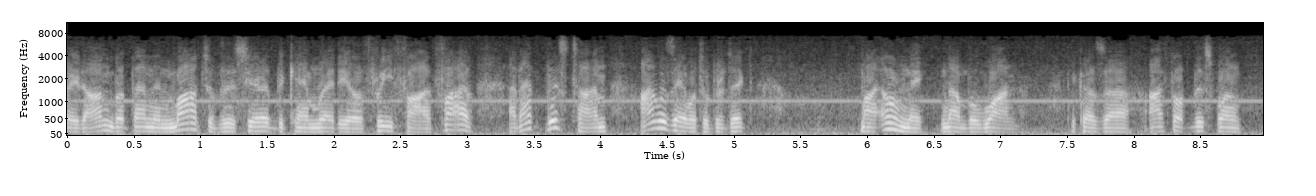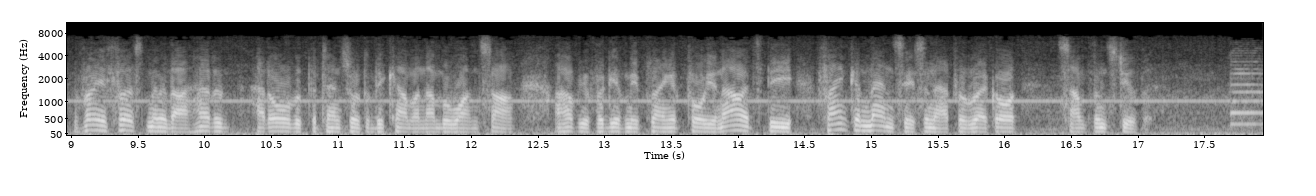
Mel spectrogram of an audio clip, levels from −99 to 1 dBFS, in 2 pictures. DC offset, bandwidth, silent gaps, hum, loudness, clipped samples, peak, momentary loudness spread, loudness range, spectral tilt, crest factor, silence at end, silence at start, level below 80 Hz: 1%; 7.2 kHz; none; none; -16 LUFS; under 0.1%; -2 dBFS; 7 LU; 2 LU; -8 dB/octave; 14 dB; 0 s; 0 s; -34 dBFS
